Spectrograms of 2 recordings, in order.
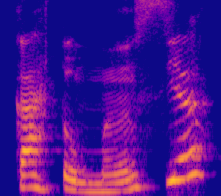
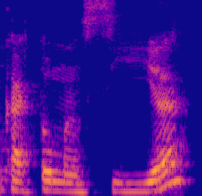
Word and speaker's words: cartomancia: Aqui, cartomância e não cartomancia, né?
